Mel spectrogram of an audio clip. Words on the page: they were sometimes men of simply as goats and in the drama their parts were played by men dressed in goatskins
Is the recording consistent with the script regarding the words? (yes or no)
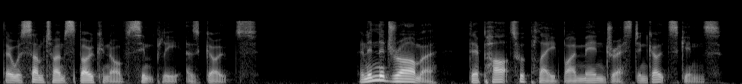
no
